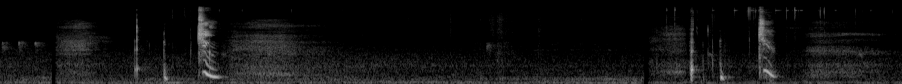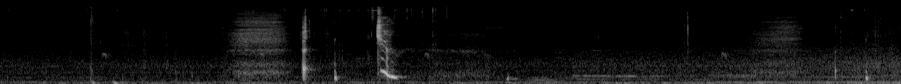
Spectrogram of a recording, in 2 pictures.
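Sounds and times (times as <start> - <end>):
woman sneezing: 2.0 - 2.3, 7.2 - 7.9
woman drawing in breath: 2.3 - 3.4, 8.0 - 9.1.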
